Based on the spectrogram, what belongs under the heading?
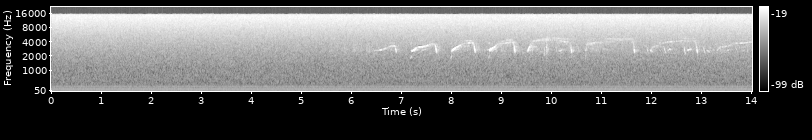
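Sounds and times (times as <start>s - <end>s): eagle calling high whistled notes: 6.4s - 14.0s.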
